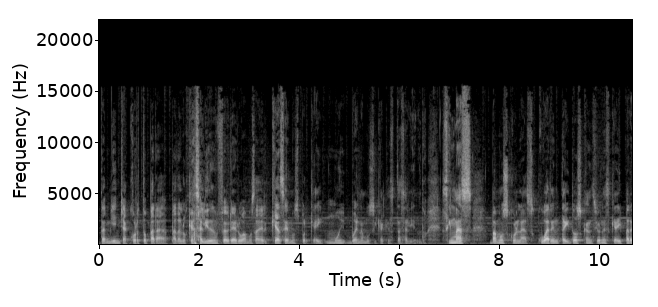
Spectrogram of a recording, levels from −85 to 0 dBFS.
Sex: male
